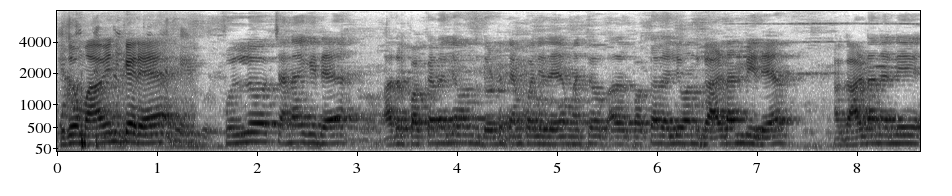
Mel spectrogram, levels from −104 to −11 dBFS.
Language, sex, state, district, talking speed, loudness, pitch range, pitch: Kannada, male, Karnataka, Raichur, 140 wpm, -18 LUFS, 155-180 Hz, 170 Hz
